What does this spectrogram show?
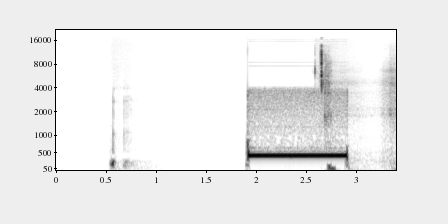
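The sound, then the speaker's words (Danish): A telephone ringing tone from a call that reaches an answering machine sounds once, a steady, fairly loud electronic tone lasting about a second, preceded by a soft click, with a faint rustle afterward and no talking. “Det er en telefonsvar. Det kan være, hun ringer tilbage.”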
